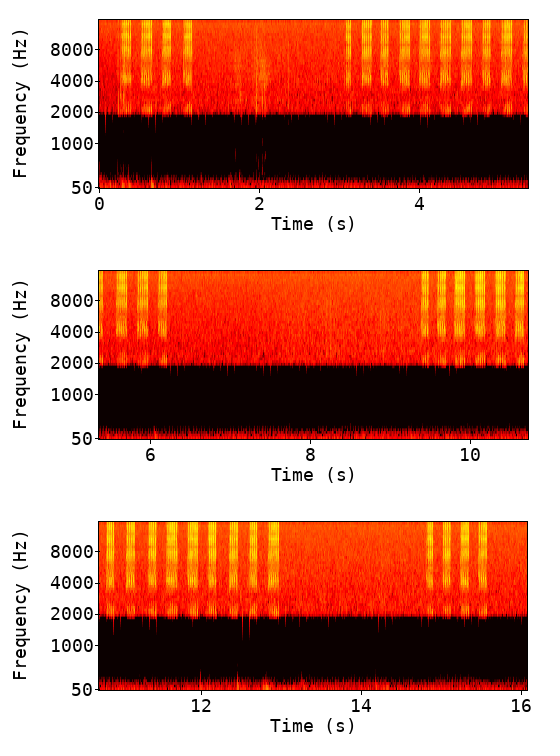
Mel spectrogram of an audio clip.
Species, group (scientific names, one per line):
Modestana ebneri
Orthoptera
